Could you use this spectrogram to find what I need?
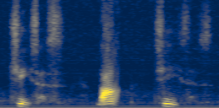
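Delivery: unvoiced, soft whisper; whispered name. Real, not acted. Preacher whispering Jesus in worship. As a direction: breathe the name in prayer.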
